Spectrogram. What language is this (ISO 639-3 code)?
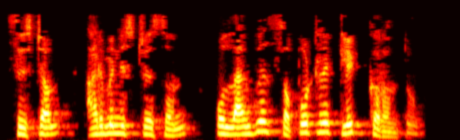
ori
